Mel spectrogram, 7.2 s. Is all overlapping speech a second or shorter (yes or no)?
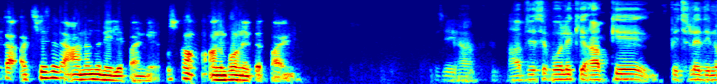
yes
